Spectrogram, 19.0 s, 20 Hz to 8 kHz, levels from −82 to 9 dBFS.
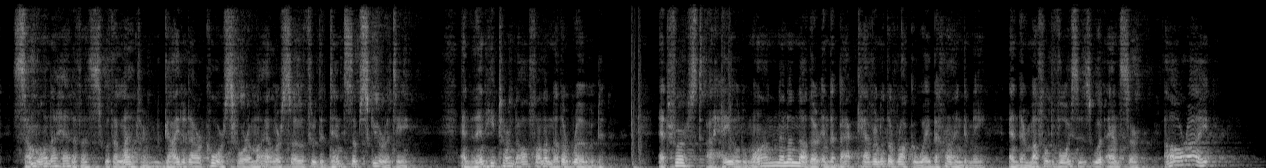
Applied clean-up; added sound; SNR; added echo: none; Gunshot, gunfire; 17 dB; reverberation time 1.3 s.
